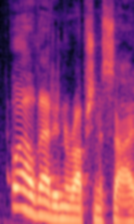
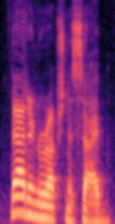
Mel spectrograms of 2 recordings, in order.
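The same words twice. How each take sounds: First: Brisk recorder voice; quick dictation into a recorder; dictating aside. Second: Said in the usual way. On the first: Retold or imitated. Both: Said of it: "talking into his little tape recorder".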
